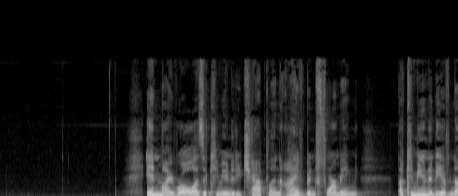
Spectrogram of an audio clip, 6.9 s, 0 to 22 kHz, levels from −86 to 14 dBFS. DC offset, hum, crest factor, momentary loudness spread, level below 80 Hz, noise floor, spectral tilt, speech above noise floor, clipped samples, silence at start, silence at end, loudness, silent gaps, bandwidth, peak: under 0.1%; none; 18 dB; 8 LU; -72 dBFS; -69 dBFS; -5.5 dB/octave; 51 dB; under 0.1%; 2 s; 0 s; -19 LUFS; none; 15.5 kHz; -2 dBFS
